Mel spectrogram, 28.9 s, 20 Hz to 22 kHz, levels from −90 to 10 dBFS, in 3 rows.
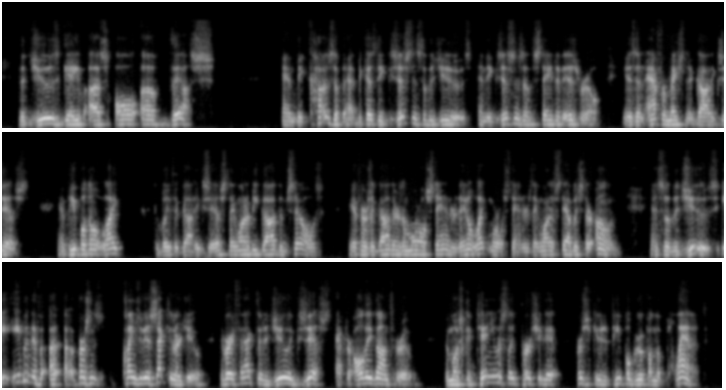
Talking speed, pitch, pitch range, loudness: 215 wpm, 145 Hz, 130-165 Hz, -19 LUFS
